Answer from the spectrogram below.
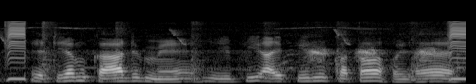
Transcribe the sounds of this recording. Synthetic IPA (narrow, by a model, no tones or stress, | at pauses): eʈijəmkaːɾɖmẽjupiaːipinikət̪ahoiɦɛ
